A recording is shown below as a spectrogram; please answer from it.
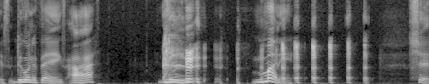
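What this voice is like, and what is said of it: Imitates a movie character's voice. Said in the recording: “In my best how high voice”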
